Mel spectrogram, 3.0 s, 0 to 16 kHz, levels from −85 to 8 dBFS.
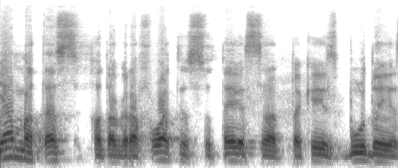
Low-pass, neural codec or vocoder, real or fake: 14.4 kHz; codec, 44.1 kHz, 7.8 kbps, DAC; fake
